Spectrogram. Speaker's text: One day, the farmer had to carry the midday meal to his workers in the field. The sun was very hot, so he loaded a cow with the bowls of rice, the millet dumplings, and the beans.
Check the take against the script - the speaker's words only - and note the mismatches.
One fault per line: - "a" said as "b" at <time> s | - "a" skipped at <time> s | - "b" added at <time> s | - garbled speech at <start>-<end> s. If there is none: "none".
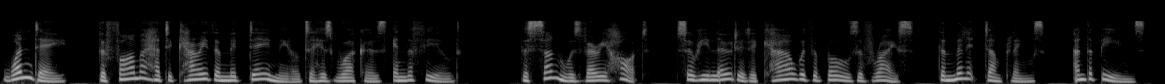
none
